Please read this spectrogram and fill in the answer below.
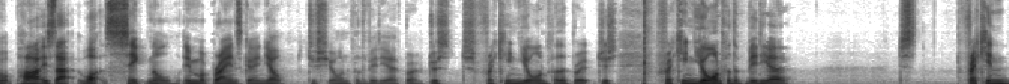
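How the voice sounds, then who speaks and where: A man at a moderate pace in a fairly high pitch, with very wide pitch swings and big swings in loudness. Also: very clean recording, silent background. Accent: Birmingham. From Birmingham, England. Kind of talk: casual reaction commentary. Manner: upbeat, jokey.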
